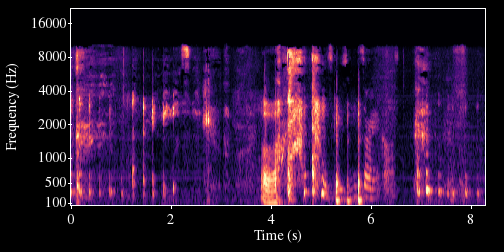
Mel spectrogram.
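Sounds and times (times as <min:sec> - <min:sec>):
laughter: 0:00.0 - 0:03.2, 0:03.8 - 0:04.3, 0:05.1 - 0:06.0, 0:06.9 - 0:08.2
speech: 0:03.8 - 0:04.4, 0:05.3 - 0:08.0
person coughing: 0:04.0 - 0:05.2.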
